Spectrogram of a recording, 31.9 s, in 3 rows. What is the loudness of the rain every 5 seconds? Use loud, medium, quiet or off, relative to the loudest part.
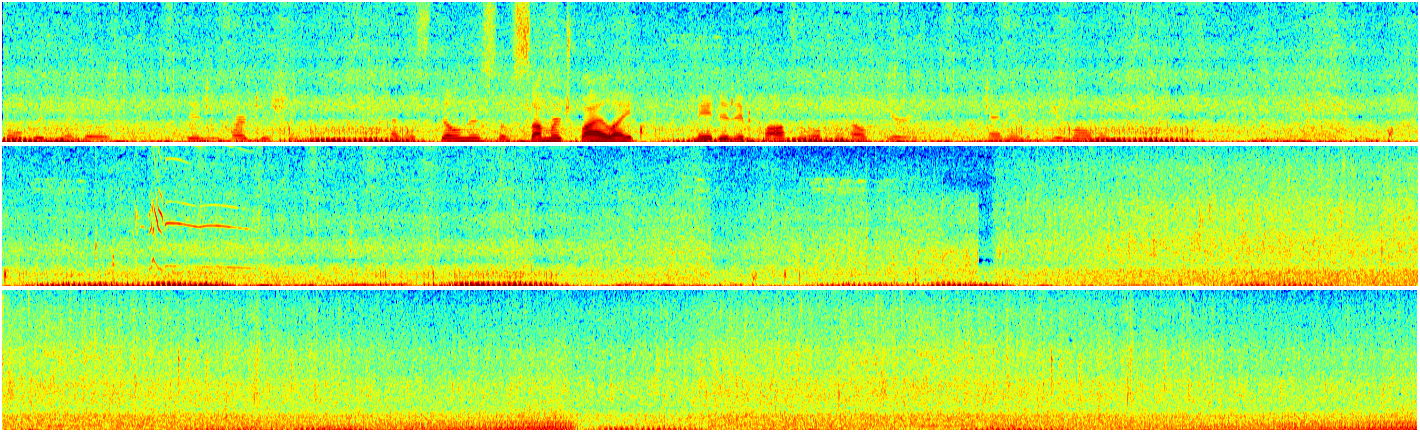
quiet, quiet, quiet, medium, loud, loud, loud.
